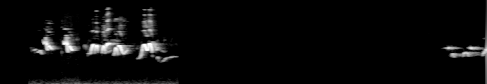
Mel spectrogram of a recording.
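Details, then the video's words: Yellow grosbeak song: a burst of short, rich warbled notes over about two seconds, then silence, and a brief further warbled phrase at the very end; no other sounds. "Picogrueso Amarillo Canto! Sonido! Cantando! Reclamo! - Yellow Grosbeak Song"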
